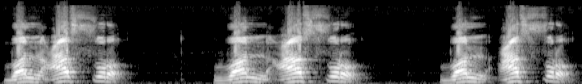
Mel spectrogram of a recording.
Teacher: را وقفاً جب ساکن ہوگی تو اس کو موٹا کر کے پڑھیں گے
